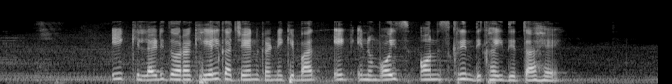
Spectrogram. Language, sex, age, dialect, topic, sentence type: Hindi, female, 25-30, Marwari Dhudhari, banking, statement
